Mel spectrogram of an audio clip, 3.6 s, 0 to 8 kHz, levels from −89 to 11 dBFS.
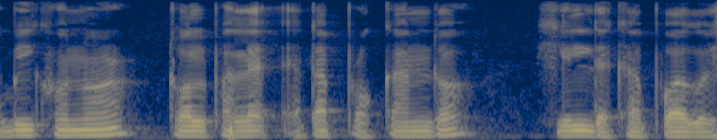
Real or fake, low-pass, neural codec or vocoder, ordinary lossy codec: real; none; none; none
